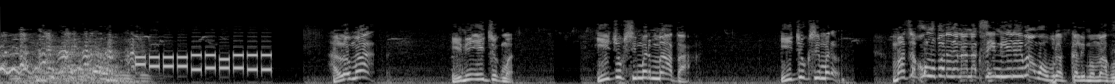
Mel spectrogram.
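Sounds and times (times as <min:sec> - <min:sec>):
laughter: 0:00.0 - 0:01.6
telephone keypad tones as a number is dialed: 0:01.4 - 0:02.7
speech: 0:03.4 - 0:03.8, 0:04.5 - 0:05.3, 0:06.0 - 0:07.0, 0:07.8 - 0:11.1.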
